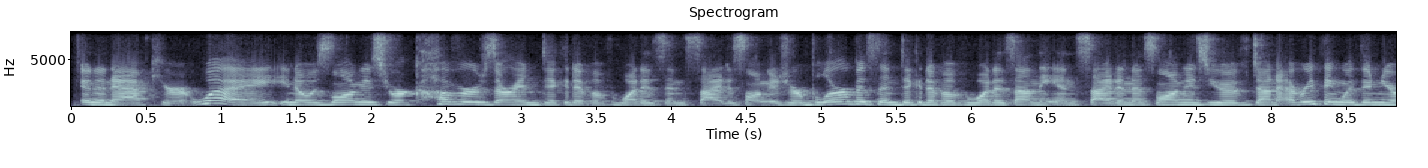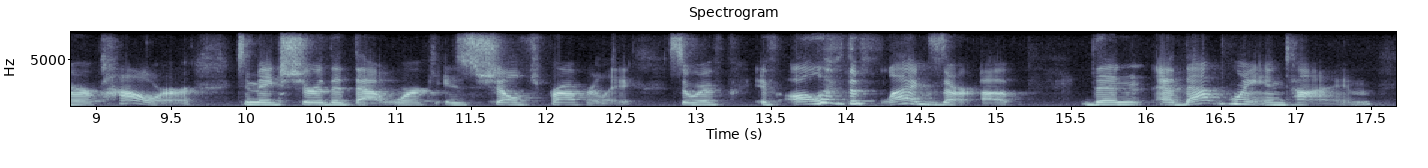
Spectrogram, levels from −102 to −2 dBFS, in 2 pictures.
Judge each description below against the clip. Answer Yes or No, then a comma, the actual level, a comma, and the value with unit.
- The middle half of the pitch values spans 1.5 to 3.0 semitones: Yes, average, 2.7 semitones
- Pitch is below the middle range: No, high, 190 Hz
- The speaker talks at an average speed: No, fast, 220 wpm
